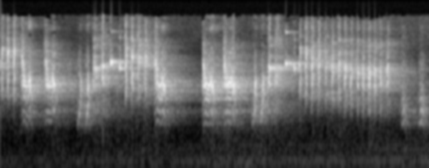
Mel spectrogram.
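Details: Champion Long-tailed Shrike (cendet) singing in the full tembakan style: rapid bursts of sharp, buzzy chattering notes, some in fast repeated trains, mixed with brief clear whistles. The song is high and bright, with no other sounds.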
